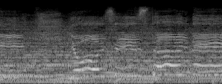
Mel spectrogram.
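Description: A church worship team singing a worship song with band accompaniment, voices holding long sung notes over steady keyboard chords.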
